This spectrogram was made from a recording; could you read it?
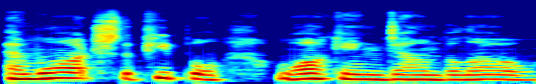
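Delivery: plain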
